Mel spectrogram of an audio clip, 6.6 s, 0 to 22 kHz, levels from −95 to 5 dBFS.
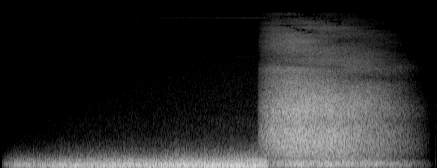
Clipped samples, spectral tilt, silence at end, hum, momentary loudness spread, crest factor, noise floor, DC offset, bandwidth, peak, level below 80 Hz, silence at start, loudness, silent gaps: under 0.1%; -7 dB/octave; 0.45 s; none; 15 LU; 14 dB; -50 dBFS; under 0.1%; 12 kHz; -8 dBFS; -26 dBFS; 0.15 s; -23 LUFS; none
